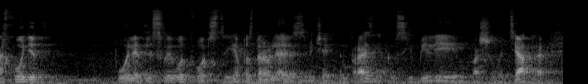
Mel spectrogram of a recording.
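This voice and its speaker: A man talks here. Behind him, background noise is noticeable. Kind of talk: congratulatory address. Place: hall.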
